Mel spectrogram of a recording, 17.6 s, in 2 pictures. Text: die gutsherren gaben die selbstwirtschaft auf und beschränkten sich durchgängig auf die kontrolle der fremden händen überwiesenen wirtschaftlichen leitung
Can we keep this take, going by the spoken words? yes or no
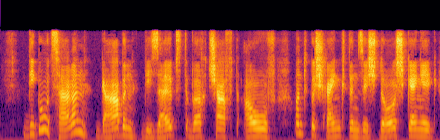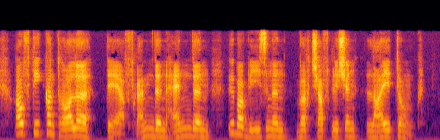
yes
